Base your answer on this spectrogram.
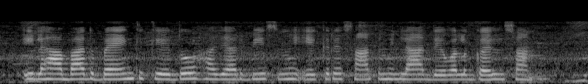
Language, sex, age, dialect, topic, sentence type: Bhojpuri, female, 51-55, Southern / Standard, banking, statement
